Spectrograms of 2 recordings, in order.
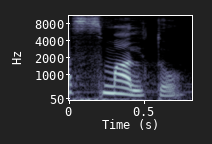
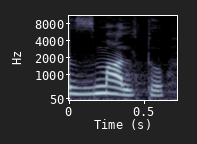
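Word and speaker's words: smalto: عليها كلمه كلمه كلمه مش هقولها سمالطو هقولها زمالتو زملته يعني طلاء الضوافر القاعده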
